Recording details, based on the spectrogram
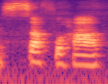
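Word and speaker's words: صفحات: सफ़हात असल में जमा है सफ़हे की, यानी पेज जिसको कहते हैं, सफ़हात। देखिए स्वाद पे ज़बर सफ़, हेल ज़बर हा, ते साकिन, सफ़हात।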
